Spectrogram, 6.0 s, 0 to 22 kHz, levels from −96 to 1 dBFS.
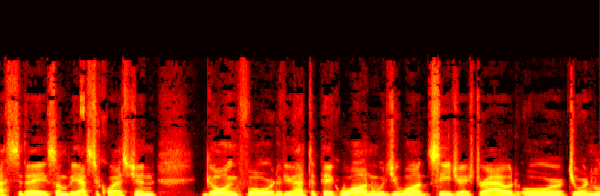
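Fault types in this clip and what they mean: Compressed frames skipped: at about 0.79 to 0.86 s, just before "a question going forward", the speech lurches ahead and roughly 50 ms of sound is gone. The jump points to about one whole frame of the compressed stream, of about 46 ms, that was missing or rejected by the decoder as damaged.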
